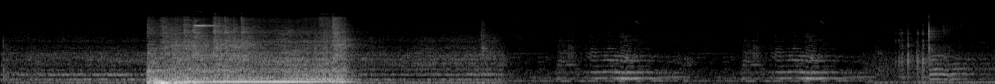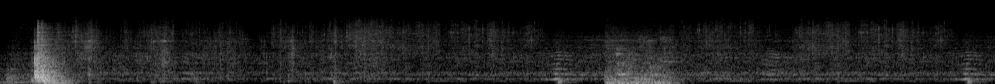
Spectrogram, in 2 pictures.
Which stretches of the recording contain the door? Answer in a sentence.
You can hear the door from 1.4 to 3.5 s, from 10.0 to 10.7 s and from 15.9 to 16.7 s.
